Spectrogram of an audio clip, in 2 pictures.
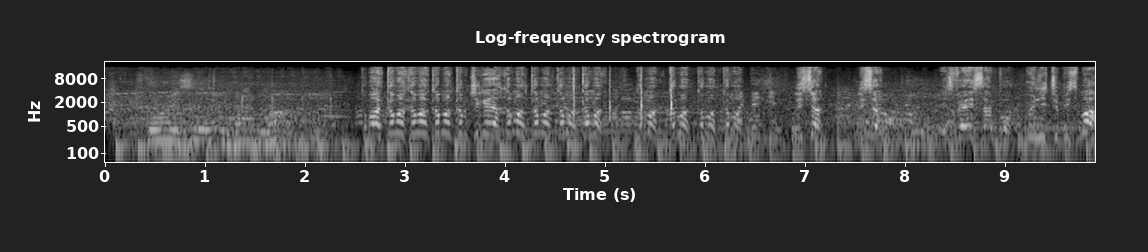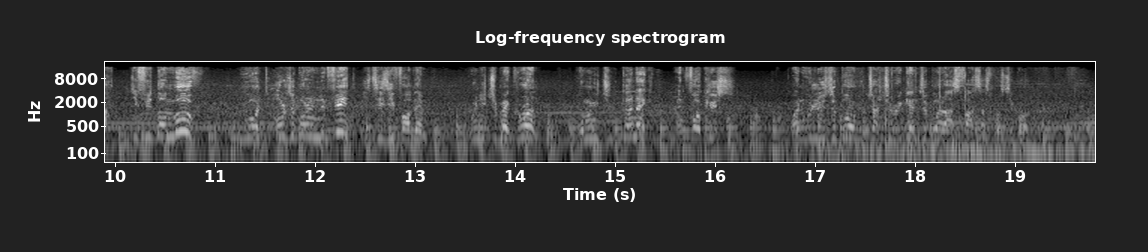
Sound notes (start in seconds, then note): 4.4 claps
